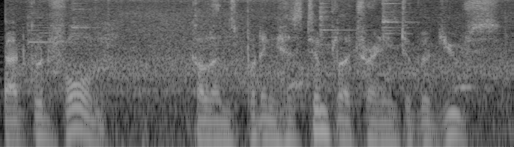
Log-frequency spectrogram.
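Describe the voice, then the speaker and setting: A man's voice: deep voice, brisk, close to an everyday voice. A man voicing a brash, easygoing horned warrior who leads mercenaries in a video game, speaking in a casual, blunt, confident way. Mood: relaxed, serious. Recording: game audio with clear background music.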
